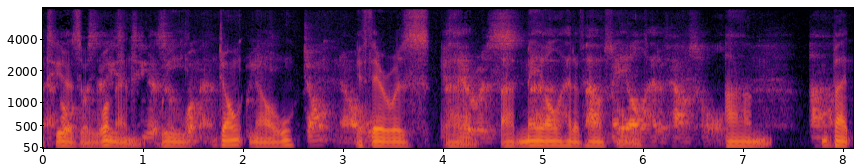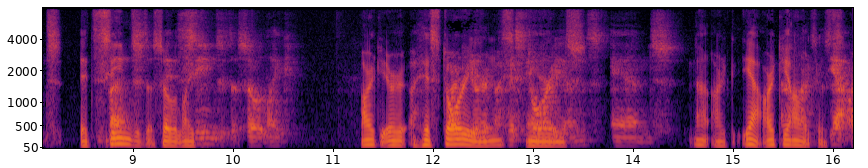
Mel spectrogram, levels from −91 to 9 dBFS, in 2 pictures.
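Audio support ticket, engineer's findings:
Echo leak: delayed copy of speech trailing about 0.84 s behind, nearly as loud, at 0.0–3.3, 3.64–8.17, 8.63–10.69, 12.14–14.51 and 15.47–16.2 s; very faint at 11.03–11.25 s. Likely the far-end echo canceller. A discrete repeat, not diffuse room reverb.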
